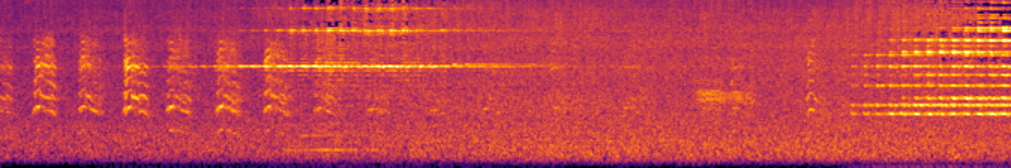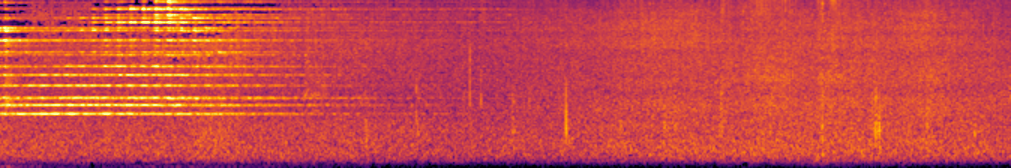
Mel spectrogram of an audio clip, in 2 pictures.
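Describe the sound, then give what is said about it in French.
A strong west wind from the Pacific roars steadily across open ground in Tierra del Fuego, a continuous broad rush that swells midway, while honking bird calls rise and fade over it. No one speaks. “Le vent balayait tout sur son passage.”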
